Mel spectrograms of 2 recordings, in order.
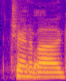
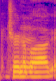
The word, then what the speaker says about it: Chernabog: Chernabog. – Chernabog.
